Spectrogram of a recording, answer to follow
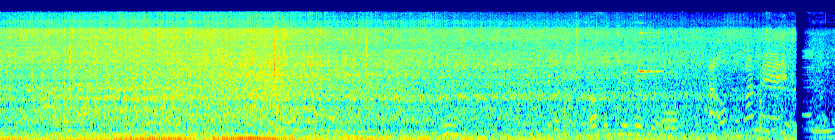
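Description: Jeepney's diesel engine running as it moves along the road. It is loudest about two seconds in and fades as the vehicle moves off, with voices coming up near the end.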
